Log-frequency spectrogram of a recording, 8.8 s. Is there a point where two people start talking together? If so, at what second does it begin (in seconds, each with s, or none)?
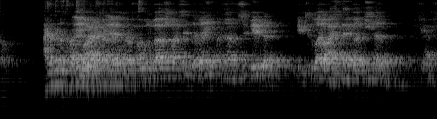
1.4 s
